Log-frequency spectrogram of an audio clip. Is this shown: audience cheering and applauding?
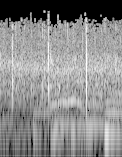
yes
